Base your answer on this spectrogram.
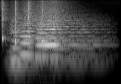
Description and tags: This is a short progression originally used to indicate when a player builds something cheap in an online game. Created in GarageBand and edited in Audacity.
